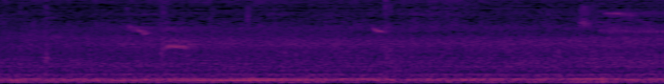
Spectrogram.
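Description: A few short, high bird chirps, spaced a second or two apart, over a steady low hum.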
